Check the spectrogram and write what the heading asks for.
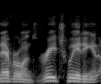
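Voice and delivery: normal talking voice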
